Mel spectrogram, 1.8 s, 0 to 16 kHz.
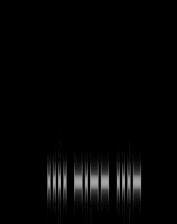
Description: Morse code, heard as a keyed tone, about 45 wpm, 700 Hz. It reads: HYV
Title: USA Call Sign Postfixes - 3 Letters 45wpm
